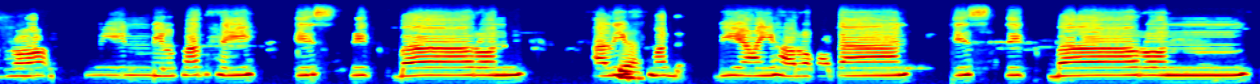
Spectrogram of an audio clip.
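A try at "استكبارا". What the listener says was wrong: Kepanjangan banyak panjang. Istikbaron, jangan panjang-panjang.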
